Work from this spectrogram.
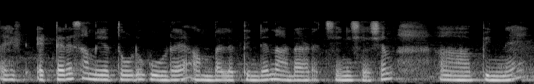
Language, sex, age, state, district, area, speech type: Malayalam, female, 18-30, Kerala, Thrissur, rural, spontaneous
